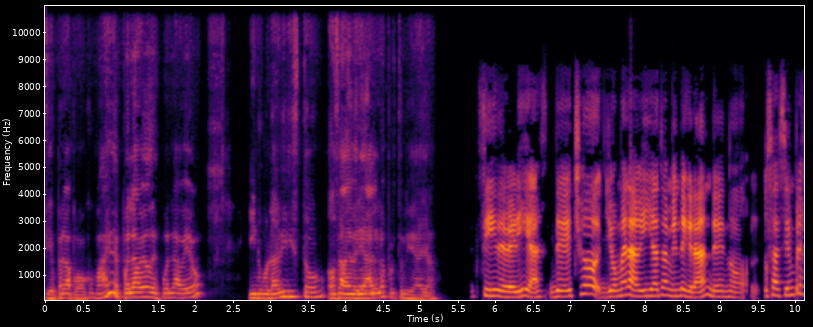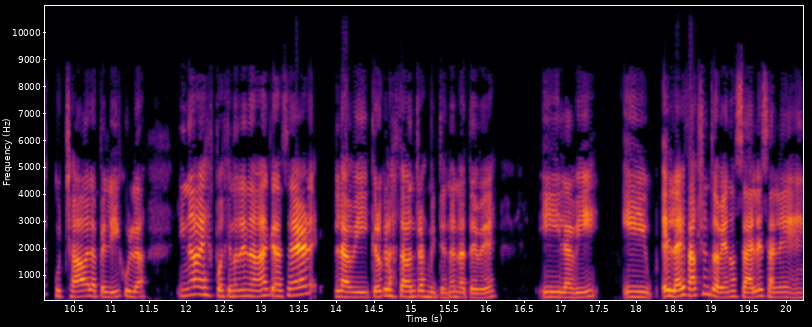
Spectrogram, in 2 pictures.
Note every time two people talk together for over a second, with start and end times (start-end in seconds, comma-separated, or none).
none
